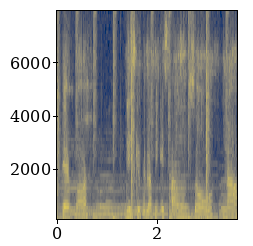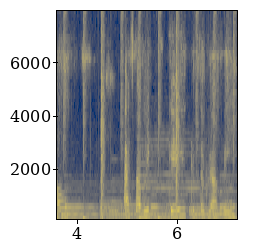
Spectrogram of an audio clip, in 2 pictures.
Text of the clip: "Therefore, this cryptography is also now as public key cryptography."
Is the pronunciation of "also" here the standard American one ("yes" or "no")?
no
